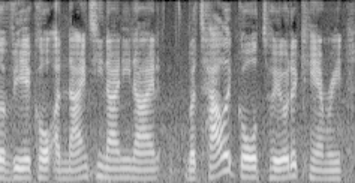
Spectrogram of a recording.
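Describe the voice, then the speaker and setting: A man with an ordinary speaking voice talks at a fairly quick pace and a fairly high pitch. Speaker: student broadcast reporter and anchor. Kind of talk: TV news reporter stand-up and live shot delivery.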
